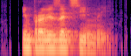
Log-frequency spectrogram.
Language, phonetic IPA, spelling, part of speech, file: Ukrainian, [imprɔʋʲizɐˈt͡sʲii̯nei̯], імпровізаційний, adjective, LL-Q8798 (ukr)-імпровізаційний.wav
- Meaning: improvisational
